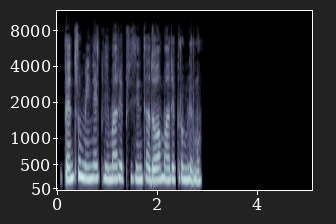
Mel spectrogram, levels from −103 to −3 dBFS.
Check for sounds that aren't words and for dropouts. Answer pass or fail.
pass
